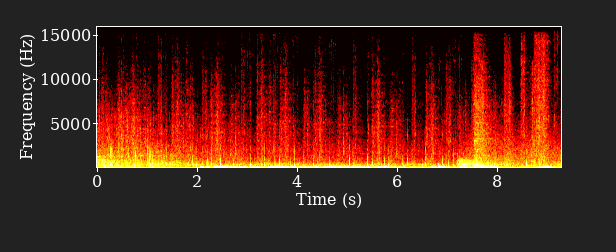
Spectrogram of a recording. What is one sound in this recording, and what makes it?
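Armoured footsteps crunch on gravel at a quick, steady pace.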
